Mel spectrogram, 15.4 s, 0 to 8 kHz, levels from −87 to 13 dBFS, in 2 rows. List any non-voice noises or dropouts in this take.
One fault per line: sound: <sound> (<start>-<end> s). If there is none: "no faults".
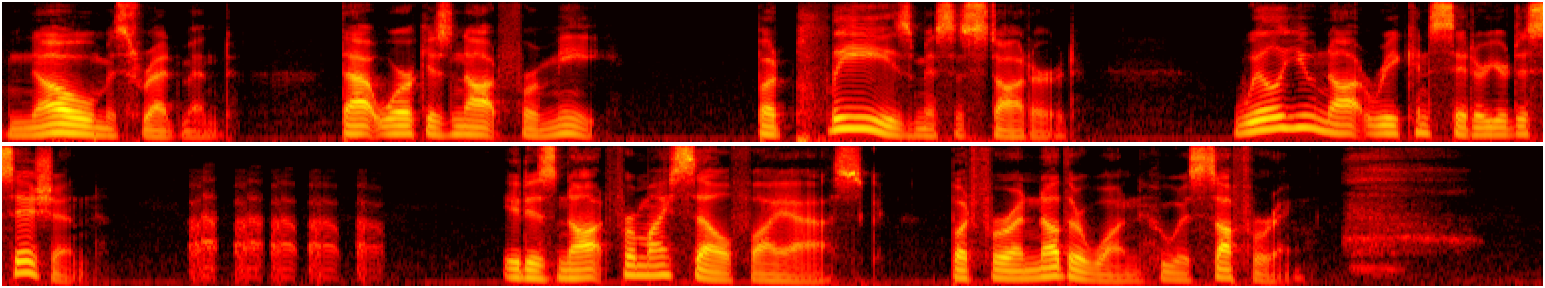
sound: laugh (8.6-9.6 s)
sound: sigh (14.4-15.1 s)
